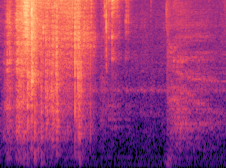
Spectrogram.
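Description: A small rocket engine on a levitating sled fires with a short, loud hiss lasting under a second. The sled flips off its magnet track and clatters onto the table, with a few sharp clicks and a second, softer rush near the end.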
